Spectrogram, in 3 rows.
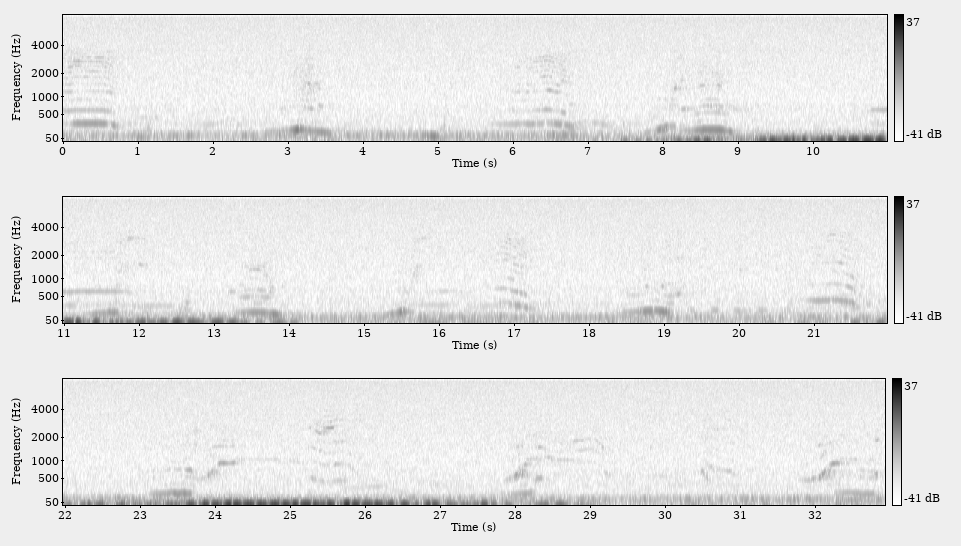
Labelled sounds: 0.1	0.5	humpback whale, 2.7 to 2.8 kHz
6.3	6.7	humpback whale, 2.5 to 3.2 kHz
11.8	12.1	humpback whale, 2.9 to 3.3 kHz
13.5	13.7	humpback whale, 1.2 to 1.4 kHz
24.0	25.7	humpback whale, 0.83 to 2.7 kHz
28.8	29.2	humpback whale, 1.3 to 2.0 kHz
32.2	32.5	humpback whale, 0.80 to 1.1 kHz

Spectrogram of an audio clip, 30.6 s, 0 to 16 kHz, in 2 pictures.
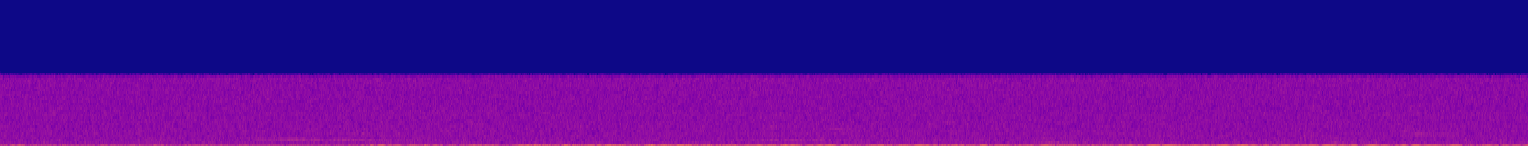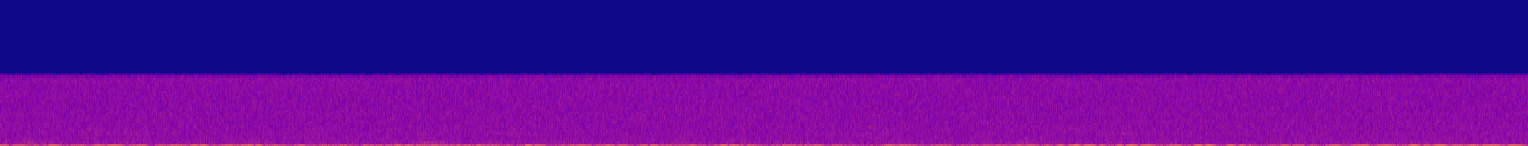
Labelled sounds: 2.8	3.1	humpback whale, 0.80 to 0.93 kHz

